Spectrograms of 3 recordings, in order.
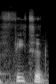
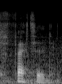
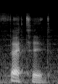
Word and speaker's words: fetid: of that thing i've been calling it a featured bloat drum it's actually pronounced fetid it's one of those words that you see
